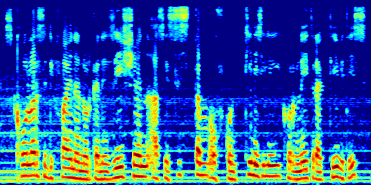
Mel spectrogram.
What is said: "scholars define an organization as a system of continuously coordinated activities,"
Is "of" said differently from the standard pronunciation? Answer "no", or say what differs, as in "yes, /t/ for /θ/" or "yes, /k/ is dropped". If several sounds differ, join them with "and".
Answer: yes, /f/ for /v/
